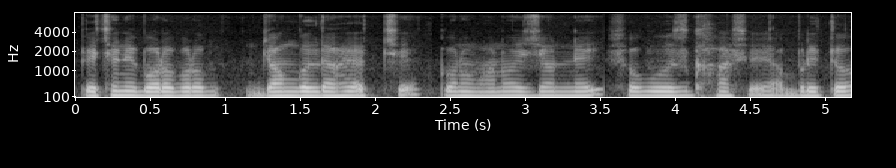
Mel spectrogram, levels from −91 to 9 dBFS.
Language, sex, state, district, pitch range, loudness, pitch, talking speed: Bengali, male, West Bengal, North 24 Parganas, 140-145 Hz, -16 LUFS, 140 Hz, 150 wpm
